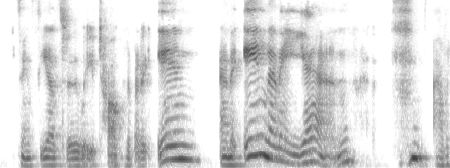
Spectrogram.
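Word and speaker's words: 阴: Then yin, flat tone.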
